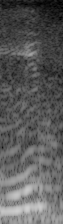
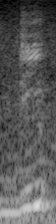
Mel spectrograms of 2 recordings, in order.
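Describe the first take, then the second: First: The word begins with a nasal 'ng' sound. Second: The word begins with a 'd' sound. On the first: The speaker calls it right. "नीप पढ़ेंगे" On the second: The speaker calls it wrong. "डीप नहीं पढ़ेंगे"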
